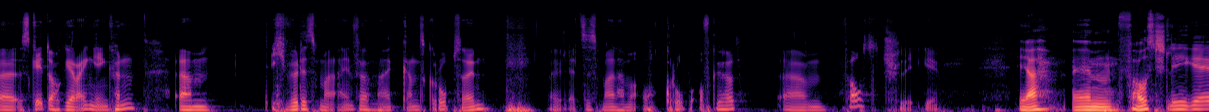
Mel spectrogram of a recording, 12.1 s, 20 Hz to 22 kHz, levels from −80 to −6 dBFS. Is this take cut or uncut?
cut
